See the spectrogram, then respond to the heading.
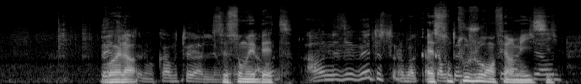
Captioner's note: speaking foreign language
